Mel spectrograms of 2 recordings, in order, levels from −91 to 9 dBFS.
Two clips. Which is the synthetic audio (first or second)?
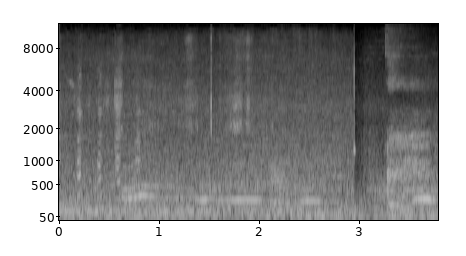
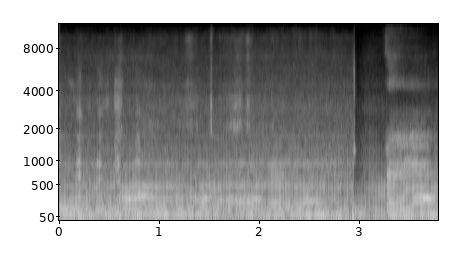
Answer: second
